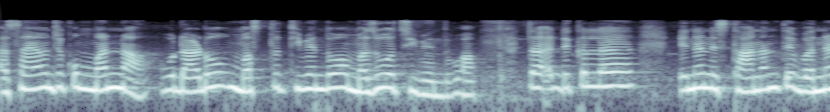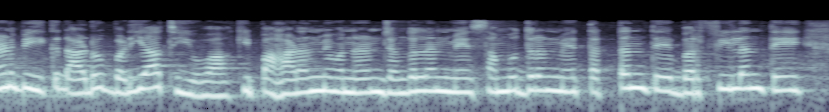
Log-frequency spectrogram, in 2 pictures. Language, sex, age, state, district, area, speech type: Sindhi, female, 18-30, Madhya Pradesh, Katni, rural, spontaneous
